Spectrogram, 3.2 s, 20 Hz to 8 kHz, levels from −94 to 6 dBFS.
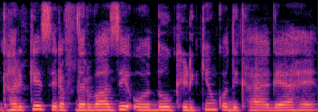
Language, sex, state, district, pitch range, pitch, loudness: Hindi, female, Bihar, Gopalganj, 195-215 Hz, 205 Hz, -24 LUFS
